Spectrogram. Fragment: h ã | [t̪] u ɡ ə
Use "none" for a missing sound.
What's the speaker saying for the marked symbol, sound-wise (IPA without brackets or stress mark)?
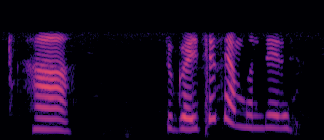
t̪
